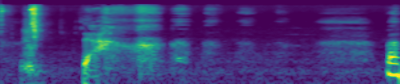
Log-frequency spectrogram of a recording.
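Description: A man's quiet, breathy 'yeah', then soft breathing in a pause between spoken phrases; speech resumes at the very end.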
